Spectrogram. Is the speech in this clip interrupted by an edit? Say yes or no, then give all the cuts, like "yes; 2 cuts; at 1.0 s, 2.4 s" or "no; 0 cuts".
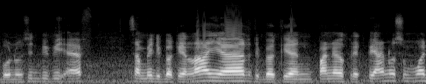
no; 0 cuts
